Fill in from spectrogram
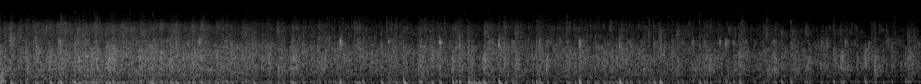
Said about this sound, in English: So please, a big round of applause for Murray Pittock.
